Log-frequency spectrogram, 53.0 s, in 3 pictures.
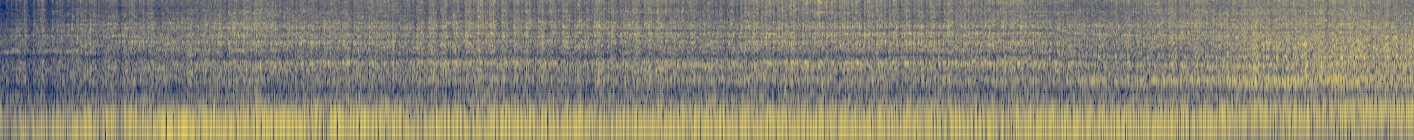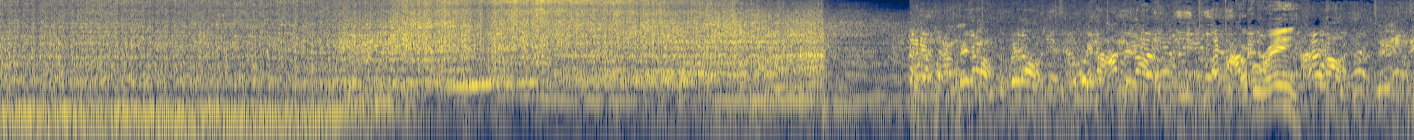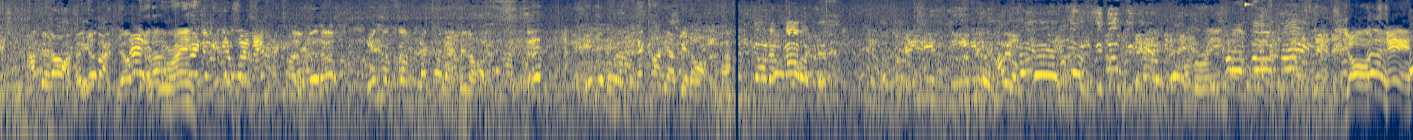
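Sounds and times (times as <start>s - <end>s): drag car engine revving: 0.0s - 45.3s
car accelerating away: 0.1s - 48.9s.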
